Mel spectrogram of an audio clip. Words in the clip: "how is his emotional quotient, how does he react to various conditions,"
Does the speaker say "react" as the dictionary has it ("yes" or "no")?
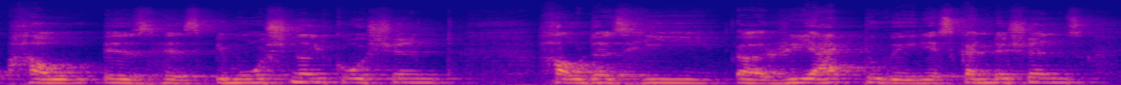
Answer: yes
